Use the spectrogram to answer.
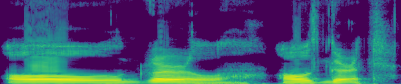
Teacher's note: aquí la d no se está omitiendo pero si hay una parada muy suave está haciendo una pausa con una parada glotal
